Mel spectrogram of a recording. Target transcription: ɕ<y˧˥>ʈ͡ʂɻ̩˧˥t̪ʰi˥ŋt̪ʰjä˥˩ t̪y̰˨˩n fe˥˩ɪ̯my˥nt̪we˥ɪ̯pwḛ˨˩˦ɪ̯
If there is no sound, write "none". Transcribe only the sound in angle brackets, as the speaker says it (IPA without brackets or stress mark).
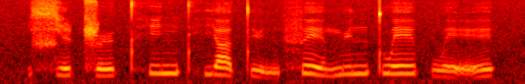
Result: i˧˥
